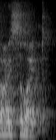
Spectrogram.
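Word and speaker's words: ISOL8: That's I-S-O-L-8, pronounced Isolate.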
